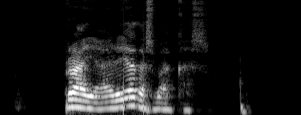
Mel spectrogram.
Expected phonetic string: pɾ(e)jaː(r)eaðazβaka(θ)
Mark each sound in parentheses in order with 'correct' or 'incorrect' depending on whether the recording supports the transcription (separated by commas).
incorrect, incorrect, incorrect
